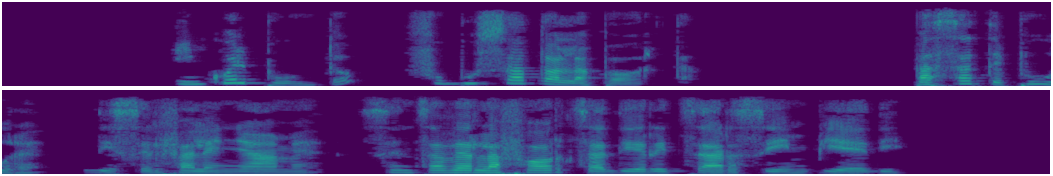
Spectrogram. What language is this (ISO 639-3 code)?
ita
